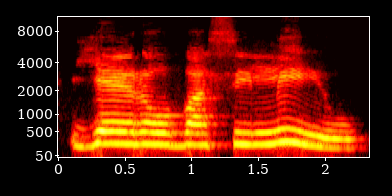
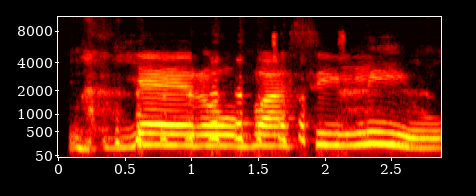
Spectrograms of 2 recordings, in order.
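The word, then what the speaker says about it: Gerovassiliou: Gerovasiliou. Gerovasiliou.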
